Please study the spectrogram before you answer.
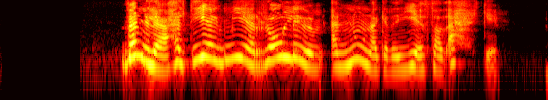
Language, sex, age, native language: Icelandic, female, 18-19, Icelandic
